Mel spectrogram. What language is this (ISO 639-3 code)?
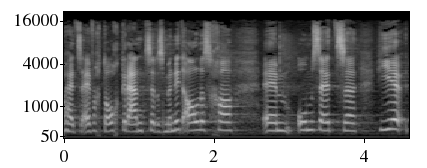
gsw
